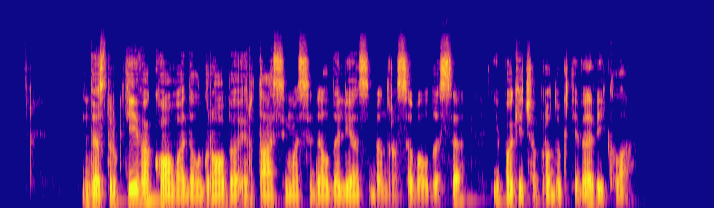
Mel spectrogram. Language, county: Lithuanian, Vilnius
